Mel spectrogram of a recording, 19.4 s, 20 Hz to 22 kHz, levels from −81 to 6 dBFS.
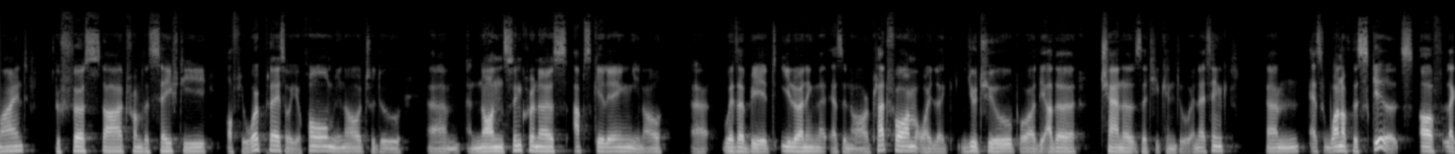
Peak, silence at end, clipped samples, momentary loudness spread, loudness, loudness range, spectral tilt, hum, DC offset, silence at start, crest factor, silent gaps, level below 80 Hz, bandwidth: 0 dBFS; 0 s; under 0.1%; 13 LU; -21 LUFS; 3 LU; -6 dB/octave; none; under 0.1%; 0 s; 20 dB; none; -52 dBFS; 14.5 kHz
